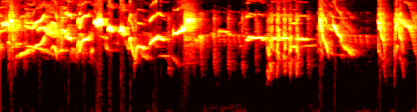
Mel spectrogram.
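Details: A farm-bred kacer, or Oriental magpie-robin, delivering nonstop 'ngerol' song: tangled quick whistles at first, then a buzzy rattle and sharp downslurred whistle notes separated by short pauses.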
